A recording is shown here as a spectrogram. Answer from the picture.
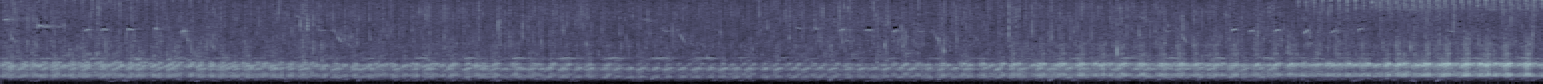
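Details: Steady chorus of many frogs by a river, overlapping croaks pulsing quickly and fairly regularly, growing louder toward the end, where a thin high trill enters.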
